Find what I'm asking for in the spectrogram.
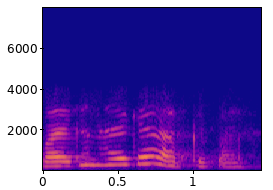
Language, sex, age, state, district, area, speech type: Hindi, female, 30-45, Uttar Pradesh, Prayagraj, rural, conversation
